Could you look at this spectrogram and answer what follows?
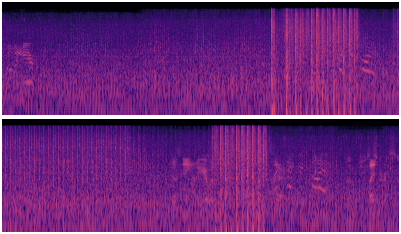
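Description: Bursts of rapid video-game gunfire in a multiplayer match, two volleys of quick repeated shots over a constant engine-like drone, with players talking throughout.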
